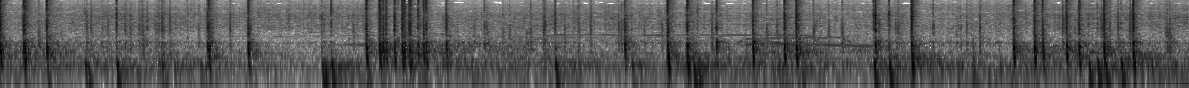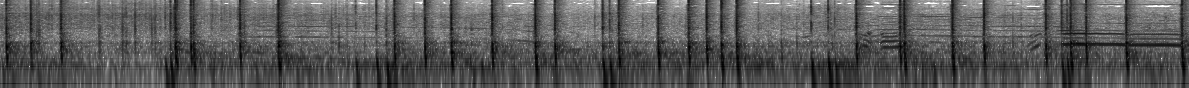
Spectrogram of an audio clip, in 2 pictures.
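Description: Fireworks display: aerial shells bursting in rapid, irregular volleys of bangs and crackle, several reports a second.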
